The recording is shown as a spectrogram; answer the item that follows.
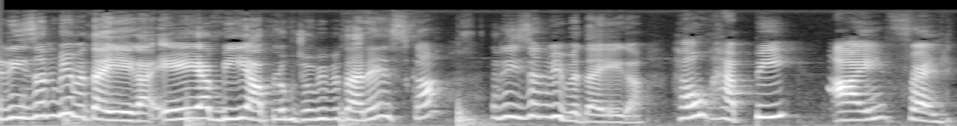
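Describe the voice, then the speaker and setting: Young indian woman running a live english class online, high bright voice, reads examples out slow. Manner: mixes Hindi and English, reads sentences slowly, quizzes viewers. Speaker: English teacher for competitive exams.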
